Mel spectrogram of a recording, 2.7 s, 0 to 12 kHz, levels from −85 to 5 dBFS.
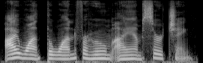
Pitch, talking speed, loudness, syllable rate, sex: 165 Hz, 200 wpm, -20 LUFS, 4.4 syllables/s, female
